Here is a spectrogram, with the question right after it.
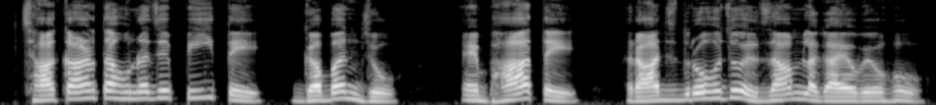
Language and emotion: Sindhi, neutral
